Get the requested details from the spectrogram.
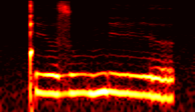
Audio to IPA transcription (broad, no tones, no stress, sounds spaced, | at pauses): ǃ ɪ ə̯ z u ŋ ɪː ə̯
